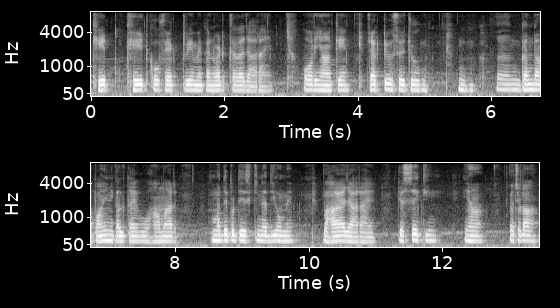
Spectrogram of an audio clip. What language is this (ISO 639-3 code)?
hin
